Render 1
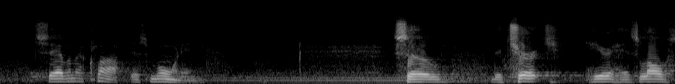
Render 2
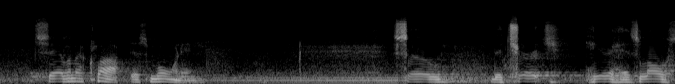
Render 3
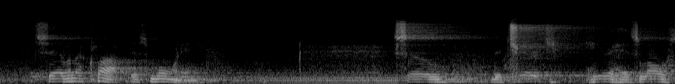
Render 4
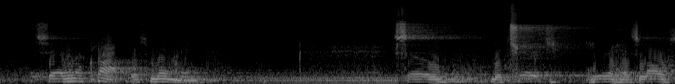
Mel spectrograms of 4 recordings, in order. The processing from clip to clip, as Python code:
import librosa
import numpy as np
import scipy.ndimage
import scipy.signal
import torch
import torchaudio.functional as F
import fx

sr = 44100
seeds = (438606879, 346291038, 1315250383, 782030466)

y1 = fx.low_shelf(x, sr, hz=350.0, db=8.5)
y1 = fx.over_compress(y1, sr, threshold_db=-28.0, ratio=-1.0)
y2 = fx.rev_schroeder(y1, sr, rt60_s=2.3, comb_ms=30, drr_db=9.0)
y2 = fx.end_taper(y2, sr, db_per_s=160.0)
y2 = y2 * librosa.db_to_amplitude(-3.5)
y3 = np.clip(y2, -10.0 ** (-28.0 / 20.0), 10.0 ** (-28.0 / 20.0))
y3 = y3 * librosa.db_to_amplitude(-3.5)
